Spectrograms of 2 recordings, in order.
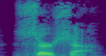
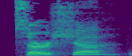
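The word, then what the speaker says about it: Saoirse: like to apologize that is not how you pronounce uh her name it is Sasha Sasha Ronan sercia Sasha s she's extremely Irish wow sercia I would never have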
